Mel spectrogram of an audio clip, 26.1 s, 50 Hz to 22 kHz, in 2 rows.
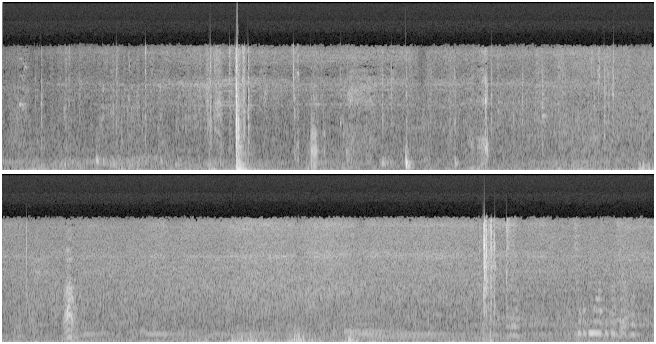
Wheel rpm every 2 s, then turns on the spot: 0, 0, 0, 0, 0, 0, 0, 0, 0, 0, 0, 0, 0.
none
